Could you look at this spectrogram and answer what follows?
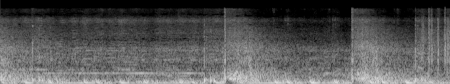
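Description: Fireworks display going off, with sharp bangs and crackle about two seconds in and again past three and a half seconds, over music playing throughout.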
